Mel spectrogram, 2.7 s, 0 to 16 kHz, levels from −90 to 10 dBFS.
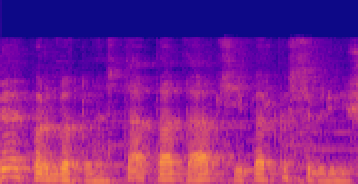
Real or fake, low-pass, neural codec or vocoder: real; 7.2 kHz; none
